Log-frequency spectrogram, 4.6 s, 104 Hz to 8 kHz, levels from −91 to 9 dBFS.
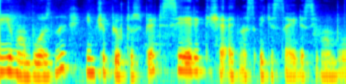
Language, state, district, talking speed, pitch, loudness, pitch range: Kashmiri, Punjab, Kapurthala, 180 wpm, 160 Hz, -18 LUFS, 150-205 Hz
